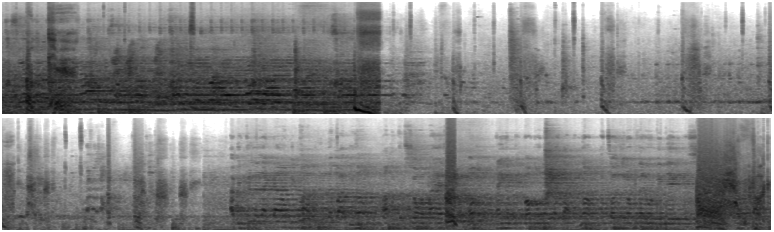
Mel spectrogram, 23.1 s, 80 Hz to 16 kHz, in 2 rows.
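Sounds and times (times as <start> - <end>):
background music: 0.0 - 13.7
man exhaling with effort: 5.3 - 5.7, 9.0 - 9.4.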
